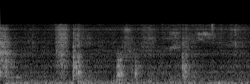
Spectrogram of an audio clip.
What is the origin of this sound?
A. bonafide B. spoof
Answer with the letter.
B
